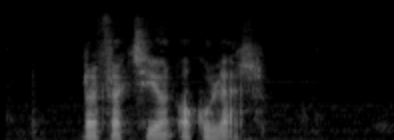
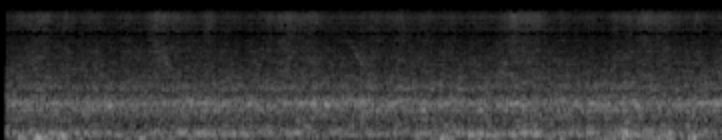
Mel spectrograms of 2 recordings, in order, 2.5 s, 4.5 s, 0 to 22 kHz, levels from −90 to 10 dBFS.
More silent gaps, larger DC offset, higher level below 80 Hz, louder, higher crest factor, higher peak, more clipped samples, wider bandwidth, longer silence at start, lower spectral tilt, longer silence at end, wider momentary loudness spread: neither; neither; second, -74 dBFS vs -56 dBFS; about the same, -41 LUFS vs -43 LUFS; first, 24 dB vs 16 dB; first, -20 dBFS vs -26 dBFS; neither; second, 14.5 kHz vs 16 kHz; first, 0.5 s vs 0.05 s; about the same, -5 dB/octave vs -5.5 dB/octave; first, 0.8 s vs 0 s; first, 10 LU vs 3 LU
